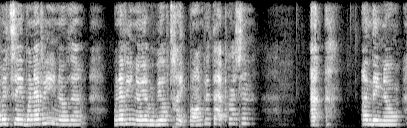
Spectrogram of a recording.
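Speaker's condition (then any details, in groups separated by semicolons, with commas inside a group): Cerebral palsy, athetoid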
